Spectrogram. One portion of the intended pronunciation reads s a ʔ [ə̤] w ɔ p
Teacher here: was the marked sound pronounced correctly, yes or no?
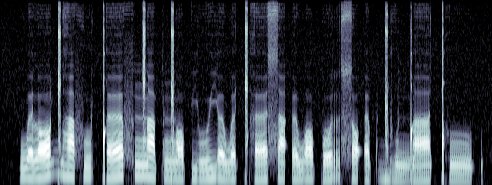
no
